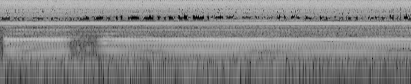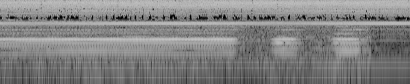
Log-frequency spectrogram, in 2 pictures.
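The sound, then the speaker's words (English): Horns of trucks, tractors and pickup trucks in a convoy protest against mandatory COVID vaccines for cross-border truckers, rolling into downtown Toronto on a Friday afternoon, blare in a loud, long, steady chord that runs almost unbroken, then break into a few short honks near the end over a low engine rumble. No one speaks. “Dozens of tractors and pickup trucks roll into Toronto's downtown on Friday afternoon.”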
